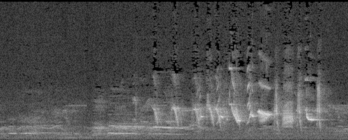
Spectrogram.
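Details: Female Asian koel calling in a fast, rising string of sharp, sliding notes that grow louder and come several per second over the last few seconds, with softer bird whistles and hum before it.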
